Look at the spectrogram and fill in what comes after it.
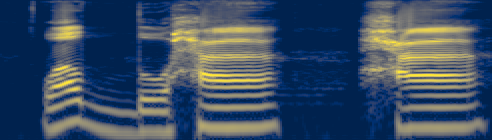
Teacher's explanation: Nah, lepas ha suara murni.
